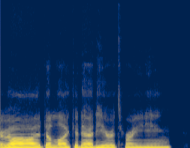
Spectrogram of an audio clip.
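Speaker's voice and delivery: high, yowling, startled, complaining cat voice. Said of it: "she was screaming and she's like".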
